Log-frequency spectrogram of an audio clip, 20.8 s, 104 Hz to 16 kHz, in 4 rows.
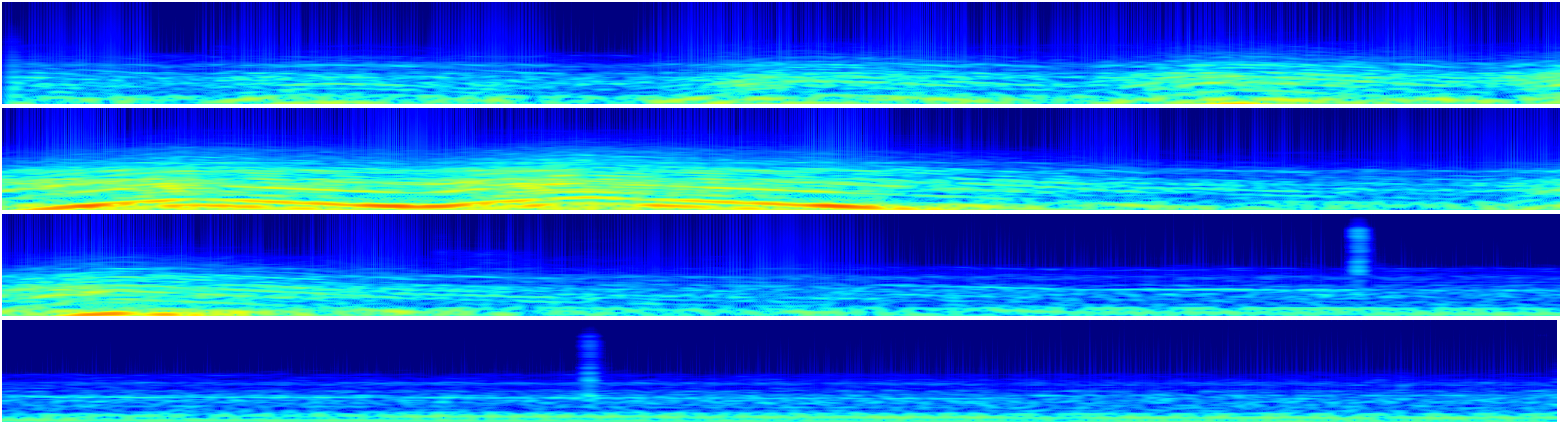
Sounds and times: Engine revving from inside the car 0:00.0 - 0:20.7

